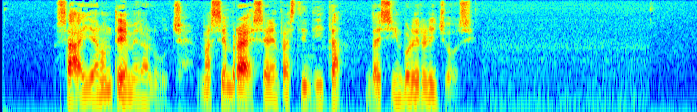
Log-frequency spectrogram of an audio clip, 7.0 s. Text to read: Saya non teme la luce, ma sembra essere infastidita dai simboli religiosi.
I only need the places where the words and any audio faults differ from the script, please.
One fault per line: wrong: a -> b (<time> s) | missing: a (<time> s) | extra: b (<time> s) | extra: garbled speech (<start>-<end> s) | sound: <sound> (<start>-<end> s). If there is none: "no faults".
no faults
